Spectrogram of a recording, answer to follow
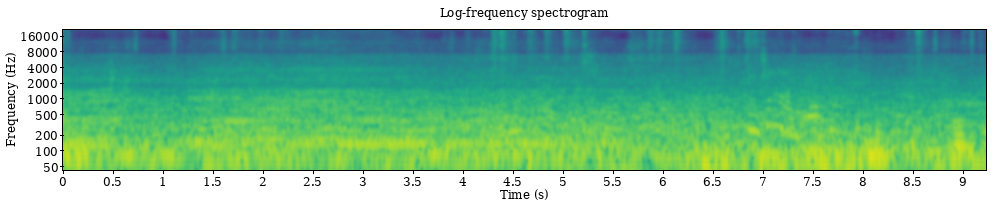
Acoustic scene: residential area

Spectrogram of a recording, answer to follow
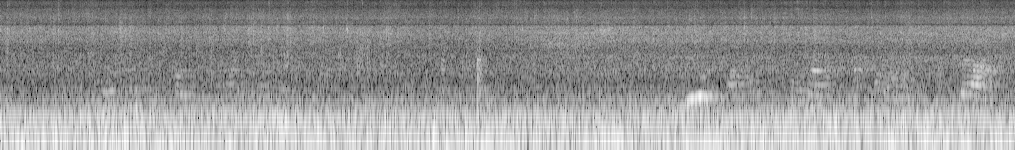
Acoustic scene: restaurant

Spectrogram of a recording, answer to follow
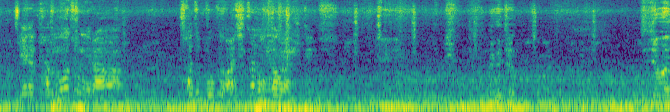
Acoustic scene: car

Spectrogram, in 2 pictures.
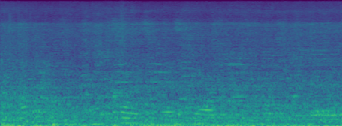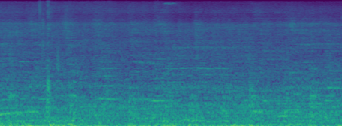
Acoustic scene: crowded indoor space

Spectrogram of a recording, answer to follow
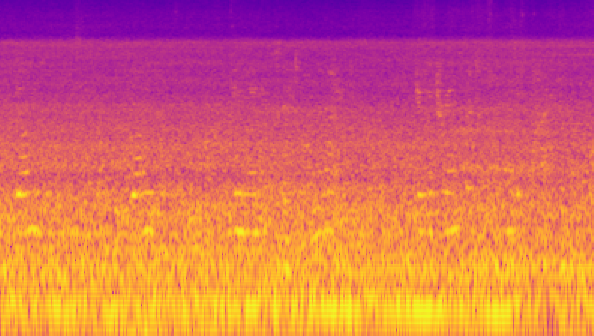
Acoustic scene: subway train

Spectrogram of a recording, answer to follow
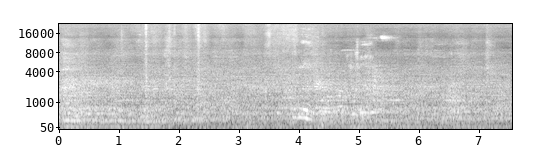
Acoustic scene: subway station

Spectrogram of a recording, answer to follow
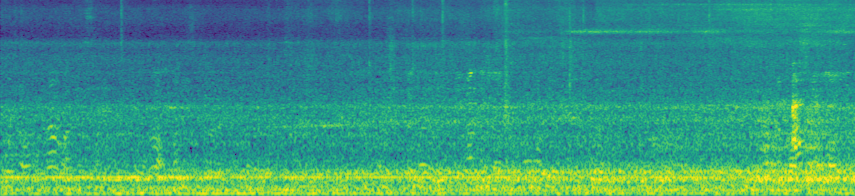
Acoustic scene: subway train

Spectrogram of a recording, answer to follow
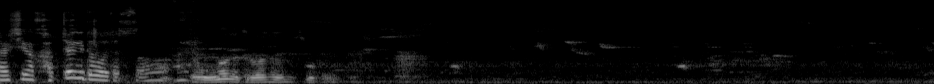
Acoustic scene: park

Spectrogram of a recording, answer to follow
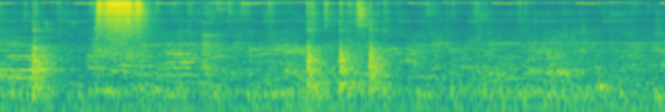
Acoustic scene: cafe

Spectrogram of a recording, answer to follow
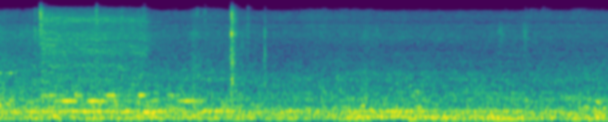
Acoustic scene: subway train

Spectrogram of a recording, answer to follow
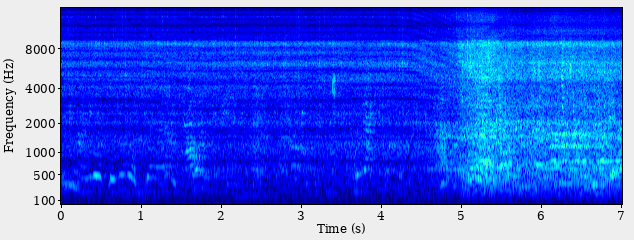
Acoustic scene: restaurant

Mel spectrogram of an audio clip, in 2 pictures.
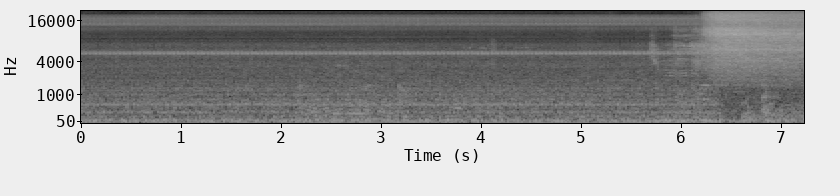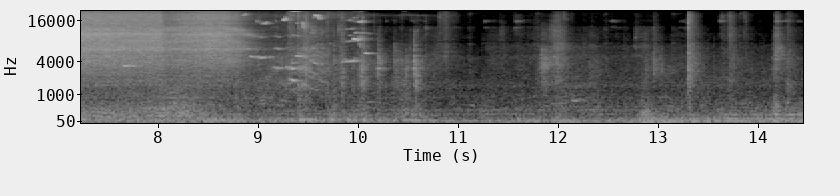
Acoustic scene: bus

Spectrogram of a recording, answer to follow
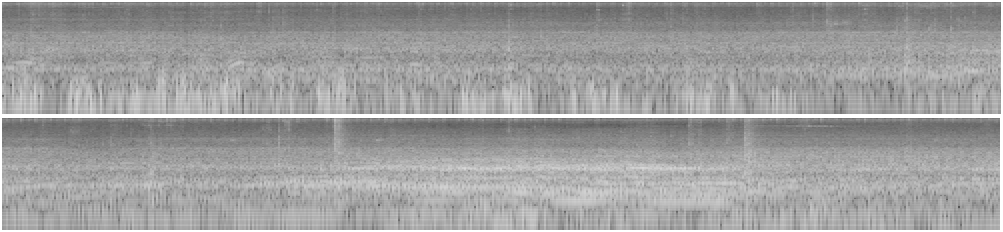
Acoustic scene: street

